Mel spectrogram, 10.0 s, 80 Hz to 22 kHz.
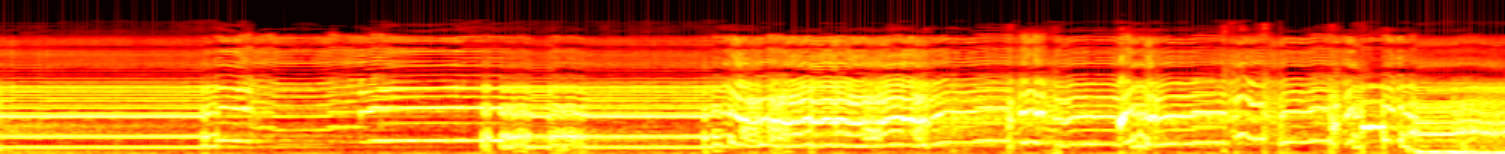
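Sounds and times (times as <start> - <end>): electronic tones sliding in pitch: 9.3 - 10.0.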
